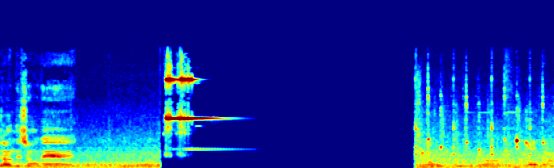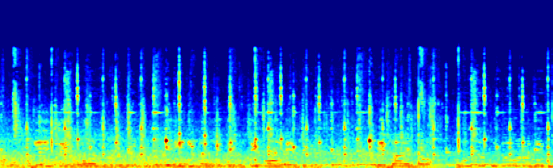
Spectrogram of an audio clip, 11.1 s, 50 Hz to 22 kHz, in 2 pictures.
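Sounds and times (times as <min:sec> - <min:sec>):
van road noise: 0:00.0 - 0:01.6, 0:04.2 - 0:11.0
bright bell-like chime: 0:01.6 - 0:02.6.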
